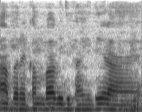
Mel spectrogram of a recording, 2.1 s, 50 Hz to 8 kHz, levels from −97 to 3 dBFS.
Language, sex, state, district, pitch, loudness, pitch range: Hindi, male, Haryana, Charkhi Dadri, 135 Hz, -16 LUFS, 125-140 Hz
